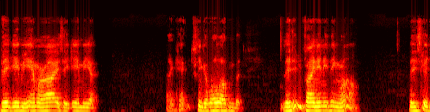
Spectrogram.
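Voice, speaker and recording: Speaking at a moderate pace, a man with a fairly high pitch has a somewhat breathy voice and a dark, mellow tone. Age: 80s+. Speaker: product testimonial giver. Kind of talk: testimony.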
